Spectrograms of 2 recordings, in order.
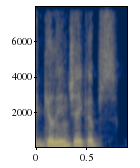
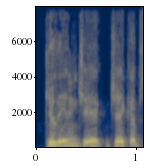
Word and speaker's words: Gillian Jacobs: jillian or gillian jacobs how do you say gillian jacobs gillian jacobs okay and also john gallagher jr is marty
